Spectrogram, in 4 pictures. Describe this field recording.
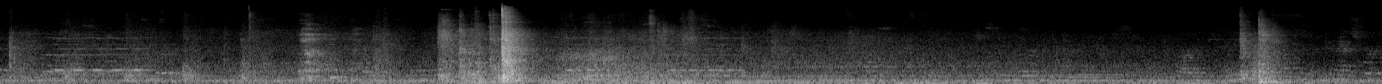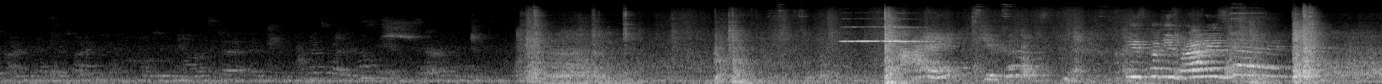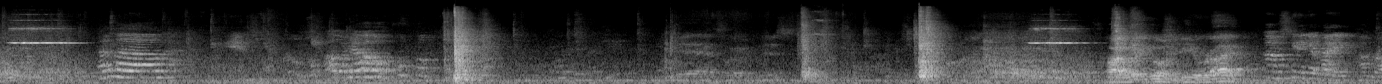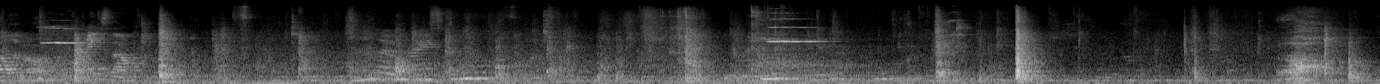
Recorded inside the security office at Muhlenberg College during a busy day.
